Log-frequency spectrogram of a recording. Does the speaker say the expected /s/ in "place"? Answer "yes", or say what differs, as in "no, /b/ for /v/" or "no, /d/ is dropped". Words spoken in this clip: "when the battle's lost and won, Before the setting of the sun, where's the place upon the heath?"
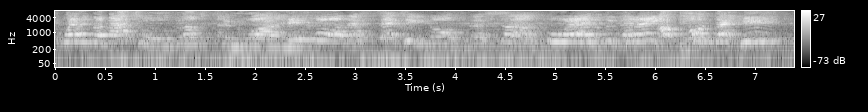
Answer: no, /s/ is dropped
